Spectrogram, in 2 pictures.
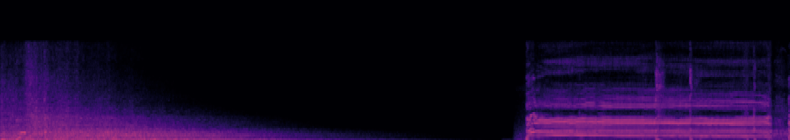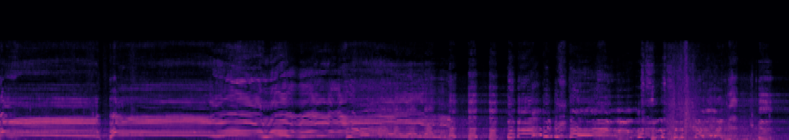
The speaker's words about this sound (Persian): گریه نکن بچه، فقط بچه هایی که پدر مادر دارن حق دارن گریه کنن. بچه هایی که پدر و مادرش ولش کردن حق گریه کردن نداره.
